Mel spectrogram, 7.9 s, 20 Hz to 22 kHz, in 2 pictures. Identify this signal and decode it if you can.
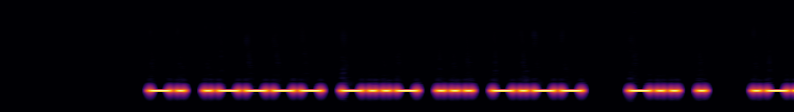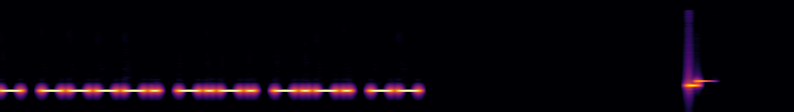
Morse code, heard as a keyed tone, about 34 wpm, 700 Hz. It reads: N1XSY DE W9CCM
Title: USA Callsign DE Callsign - 5 Characters - 35wpm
